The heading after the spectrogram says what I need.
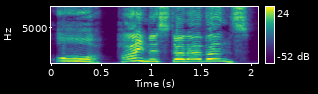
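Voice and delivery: put-on a cheeky kid teasing; cheeky boy. Norman popping round the corner to tease Mr Evans, cheeky. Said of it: "said Norman cheekily".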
